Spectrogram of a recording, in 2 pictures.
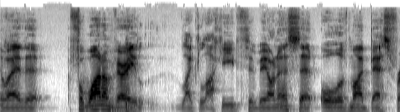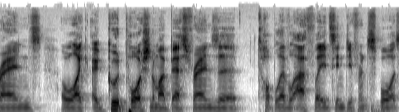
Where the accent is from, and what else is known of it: Sydney, New South Wales, Australia; now in Gold Coast, Australia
